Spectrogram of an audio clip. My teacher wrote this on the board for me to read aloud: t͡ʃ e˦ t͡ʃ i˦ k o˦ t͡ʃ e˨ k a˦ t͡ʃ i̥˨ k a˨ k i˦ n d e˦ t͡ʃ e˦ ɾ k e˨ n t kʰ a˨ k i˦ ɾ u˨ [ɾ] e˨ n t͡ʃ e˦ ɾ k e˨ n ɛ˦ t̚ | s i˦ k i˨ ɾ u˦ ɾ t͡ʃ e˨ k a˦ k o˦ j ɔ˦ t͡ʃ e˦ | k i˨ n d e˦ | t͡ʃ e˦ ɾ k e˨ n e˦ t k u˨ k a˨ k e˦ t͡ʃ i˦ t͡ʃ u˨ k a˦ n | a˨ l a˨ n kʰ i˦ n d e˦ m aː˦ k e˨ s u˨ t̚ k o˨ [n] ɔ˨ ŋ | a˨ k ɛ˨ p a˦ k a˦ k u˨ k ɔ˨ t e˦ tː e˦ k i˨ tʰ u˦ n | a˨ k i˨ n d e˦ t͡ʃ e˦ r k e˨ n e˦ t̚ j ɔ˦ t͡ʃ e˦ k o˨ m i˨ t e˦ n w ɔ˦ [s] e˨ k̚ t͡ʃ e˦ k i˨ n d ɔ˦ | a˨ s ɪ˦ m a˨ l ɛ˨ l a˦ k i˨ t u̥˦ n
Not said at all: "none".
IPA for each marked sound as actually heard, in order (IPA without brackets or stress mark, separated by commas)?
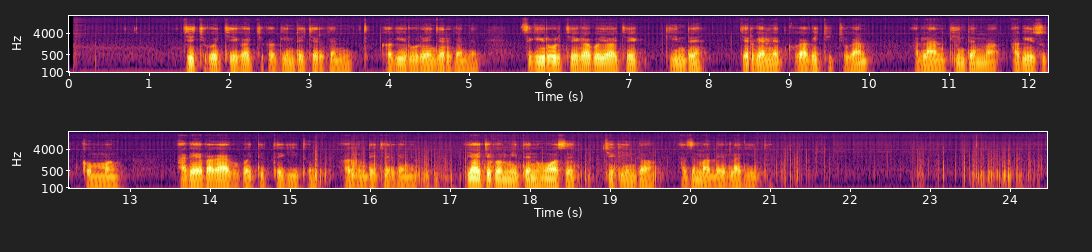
ɾ, m, s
